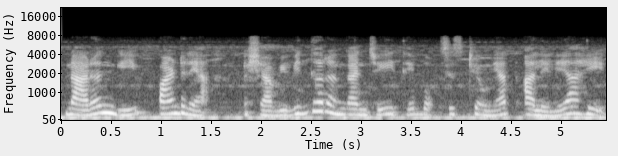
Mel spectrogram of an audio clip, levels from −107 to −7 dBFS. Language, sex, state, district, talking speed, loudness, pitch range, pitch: Marathi, female, Maharashtra, Gondia, 110 wpm, -18 LUFS, 95-110 Hz, 100 Hz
